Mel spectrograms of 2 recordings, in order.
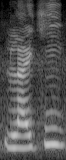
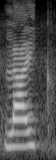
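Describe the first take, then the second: First: An extra vowel is sounded at the end. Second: The word ends with no extra vowel. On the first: The speaker calls it wrong. "ई को हम completely ... नहीं पढ़ते" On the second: The speaker calls it right. "सिर्फ simple इसको ऐसे पढ़ते हैं"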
